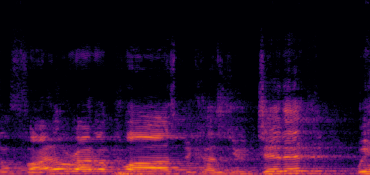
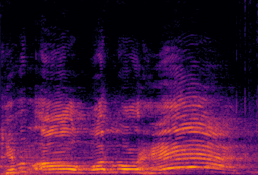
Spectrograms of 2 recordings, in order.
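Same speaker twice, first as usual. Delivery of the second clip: calling out; 5 semitones higher, 3 dB louder, slower than usual. Real, not acted. Host rallying crowd applause.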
